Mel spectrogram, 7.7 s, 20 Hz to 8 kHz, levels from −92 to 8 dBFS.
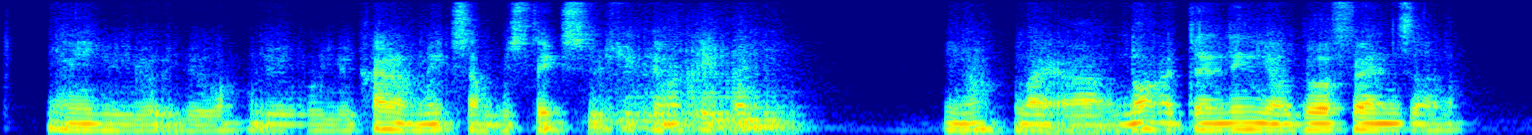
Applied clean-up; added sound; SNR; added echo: neural mask model RNNoise.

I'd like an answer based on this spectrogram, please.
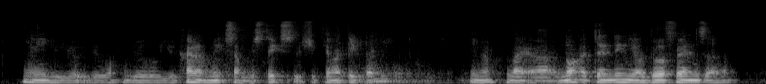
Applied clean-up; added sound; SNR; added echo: neural separator model SepFormer DNS4.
